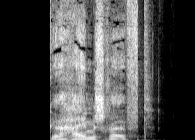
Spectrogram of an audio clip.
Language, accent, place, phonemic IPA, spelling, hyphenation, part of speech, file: German, Germany, Berlin, /ɡəˈhaɪ̯mˌʃʁɪft/, Geheimschrift, Ge‧heim‧schrift, noun, De-Geheimschrift.ogg
- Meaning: cypher (secret font)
